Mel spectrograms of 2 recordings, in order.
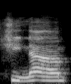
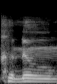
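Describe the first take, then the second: First: The name begins with a ch sound. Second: The name begins with a hard k sound. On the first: The speaker calls it right. "they give us the correct pronunciation" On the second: The speaker calls it wrong. "probably not the right pronunciation"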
